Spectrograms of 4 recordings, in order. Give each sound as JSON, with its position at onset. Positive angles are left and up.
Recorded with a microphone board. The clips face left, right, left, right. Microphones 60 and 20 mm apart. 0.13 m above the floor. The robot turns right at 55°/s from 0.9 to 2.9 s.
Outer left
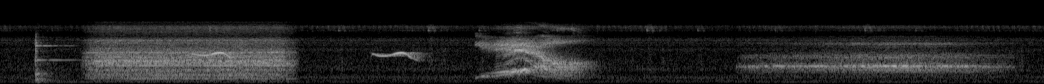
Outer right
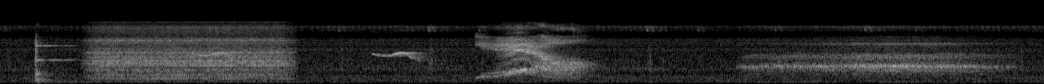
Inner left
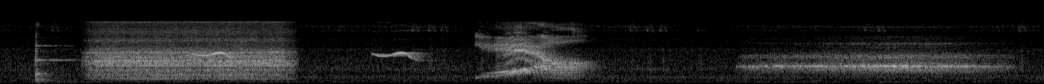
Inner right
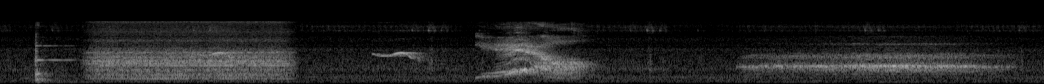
{"t": 0.3, "sound": "a piano", "side_deg": -5, "distance_m": 0.6}
{"t": 1.9, "sound": "a bird", "side_deg": 55, "distance_m": 1.4}
{"t": 4.8, "sound": "a shout", "side_deg": 45, "distance_m": 4.0}
{"t": 7.4, "sound": "breathing", "side_deg": 40, "distance_m": 10.0}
